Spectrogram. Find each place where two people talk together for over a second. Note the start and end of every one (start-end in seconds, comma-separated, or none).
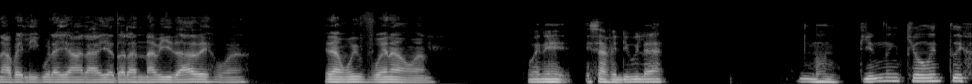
none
